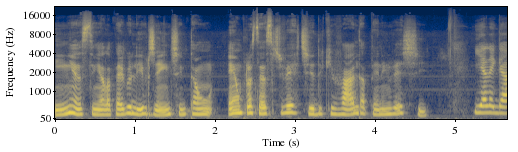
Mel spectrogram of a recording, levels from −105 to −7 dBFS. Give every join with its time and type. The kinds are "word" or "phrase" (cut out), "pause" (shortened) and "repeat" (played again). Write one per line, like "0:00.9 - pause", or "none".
0:01.2 - phrase
0:02.7 - word
0:03.8 - word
